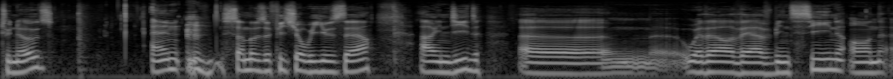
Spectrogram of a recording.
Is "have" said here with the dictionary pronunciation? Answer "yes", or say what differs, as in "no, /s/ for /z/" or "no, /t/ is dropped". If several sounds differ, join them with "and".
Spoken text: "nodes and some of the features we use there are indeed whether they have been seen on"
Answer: yes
